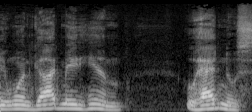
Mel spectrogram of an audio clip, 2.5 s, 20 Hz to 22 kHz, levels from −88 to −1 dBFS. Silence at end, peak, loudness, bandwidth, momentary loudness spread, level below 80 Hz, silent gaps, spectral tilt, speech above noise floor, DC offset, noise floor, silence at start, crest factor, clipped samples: 0 s; -8 dBFS; -25 LUFS; 19 kHz; 13 LU; -70 dBFS; none; -5.5 dB/octave; 34 dB; under 0.1%; -58 dBFS; 0 s; 18 dB; under 0.1%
